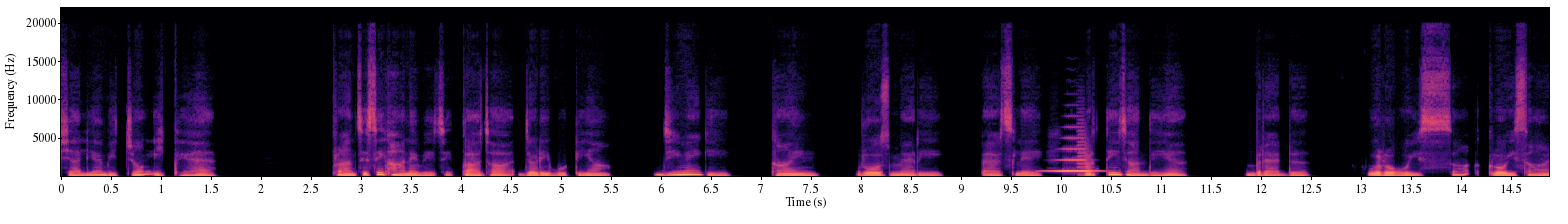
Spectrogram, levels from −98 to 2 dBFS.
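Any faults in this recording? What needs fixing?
A loudspeaker feedback squeal runs from 9.74 to 10.55 s. A single tone at 721 Hz swells up in about a third of a second and ends up a few decibels louder than the speech. The microphone is hearing the loudspeaker it feeds. At 721 Hz the loop gain climbs past one, so that tone keeps growing on its own until the amplifier limits it or the loop is broken. To prevent it, lower the gain, move the microphone away from the loudspeaker, or notch out 721 Hz.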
